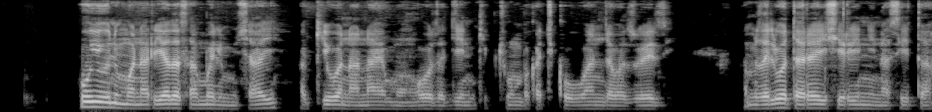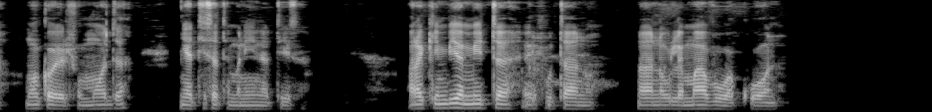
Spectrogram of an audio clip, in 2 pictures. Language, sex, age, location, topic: Swahili, male, 18-24, Kisii, education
